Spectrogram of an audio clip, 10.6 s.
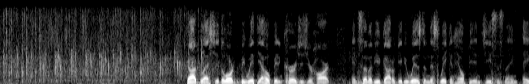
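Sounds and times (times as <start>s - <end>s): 
audience applause: 0.0s - 4.3s
speech: 3.7s - 10.5s.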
